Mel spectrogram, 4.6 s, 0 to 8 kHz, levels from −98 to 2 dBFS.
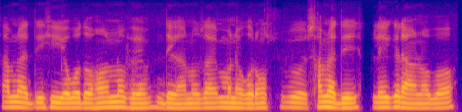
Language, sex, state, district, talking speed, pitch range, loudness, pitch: Chakma, female, Tripura, West Tripura, 205 wpm, 125-135 Hz, -17 LUFS, 130 Hz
